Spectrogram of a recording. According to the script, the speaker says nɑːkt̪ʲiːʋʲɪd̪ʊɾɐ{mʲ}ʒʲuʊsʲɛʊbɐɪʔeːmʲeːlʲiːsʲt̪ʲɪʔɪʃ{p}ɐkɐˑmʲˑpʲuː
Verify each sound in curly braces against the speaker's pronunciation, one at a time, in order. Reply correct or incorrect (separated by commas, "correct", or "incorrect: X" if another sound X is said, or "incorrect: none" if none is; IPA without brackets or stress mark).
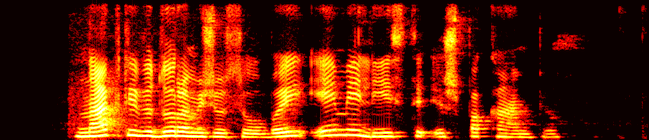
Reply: correct, correct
